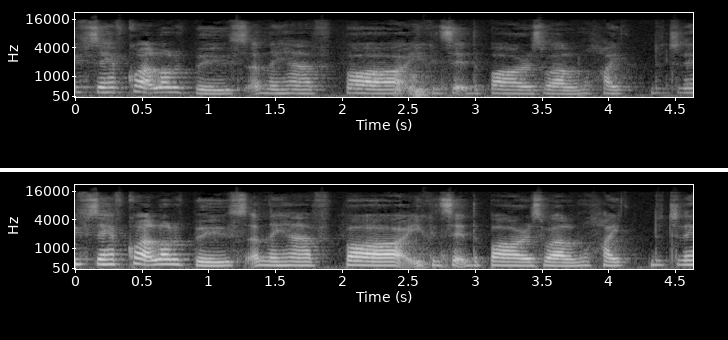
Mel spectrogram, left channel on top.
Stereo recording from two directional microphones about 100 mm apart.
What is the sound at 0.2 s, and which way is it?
Speech, 35° right (ahead or behind).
